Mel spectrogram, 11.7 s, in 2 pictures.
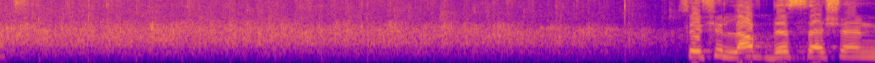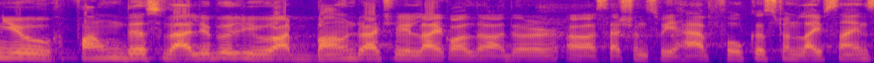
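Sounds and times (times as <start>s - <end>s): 
audience applause: 0.0s - 4.6s
speech: 4.6s - 11.6s.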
